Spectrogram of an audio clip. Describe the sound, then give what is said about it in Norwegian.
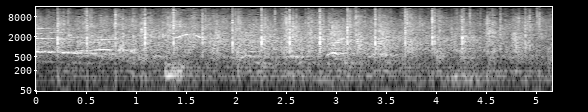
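A crowd claps steadily for several seconds for the musicians and singers, a dense, continuous patter of applause with a few brief vocal sounds rising faintly above it. “Vi må gi dem en skikkelig applaus.”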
